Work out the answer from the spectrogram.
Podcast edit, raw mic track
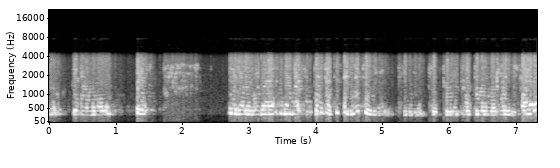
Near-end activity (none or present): none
